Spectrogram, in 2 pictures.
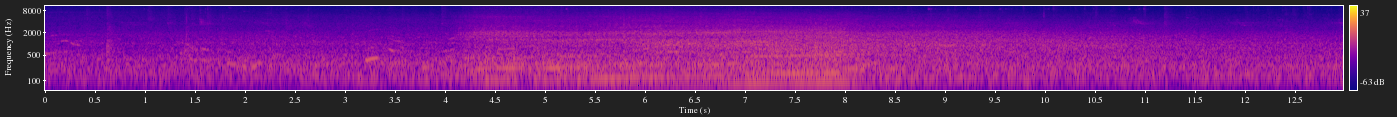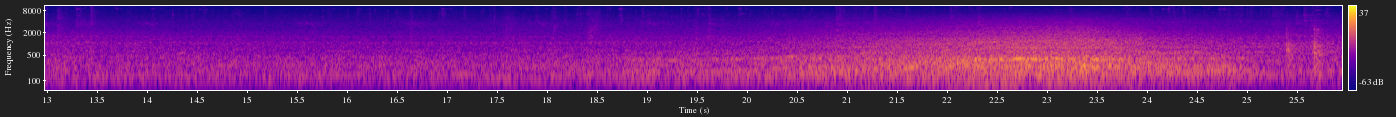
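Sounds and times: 
Brooklyn street traffic rumble at dawn: 0:00.0 - 0:25.9
vehicle passing: 0:04.0 - 0:09.7, 0:19.5 - 0:25.3.

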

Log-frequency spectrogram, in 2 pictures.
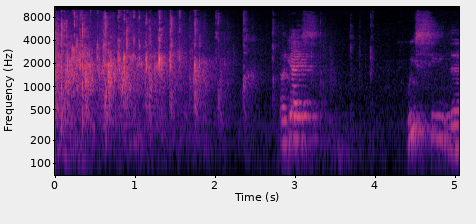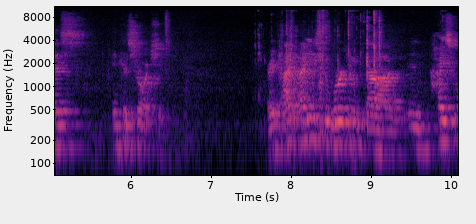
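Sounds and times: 
audience round of applause: 0:00.0 - 0:02.5
speech: 0:02.8 - 0:03.4, 0:04.4 - 0:06.6, 0:07.7 - 0:10.0.

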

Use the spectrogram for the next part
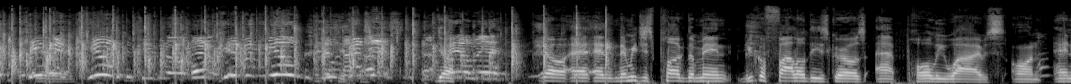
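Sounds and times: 
audience applause: 0:00.0 - 0:06.2
speech: 0:00.4 - 0:10.7.

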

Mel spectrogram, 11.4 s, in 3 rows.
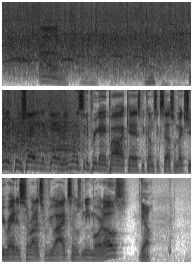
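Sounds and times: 
crowd clapping: 0:00.0 - 0:05.6
speech: 0:00.8 - 0:01.4, 0:02.8 - 0:11.3.

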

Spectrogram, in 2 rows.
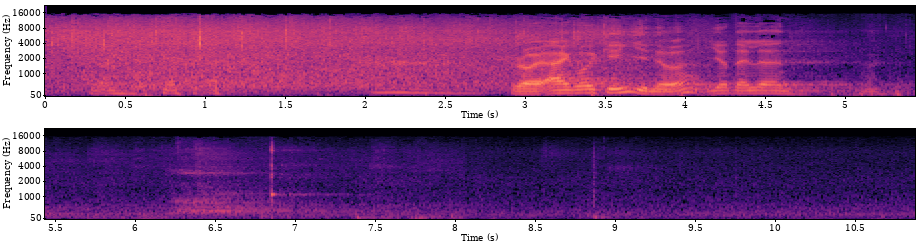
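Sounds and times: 
applause: 0:00.0 - 0:03.8
speech: 0:00.3 - 0:01.4, 0:02.0 - 0:05.3.

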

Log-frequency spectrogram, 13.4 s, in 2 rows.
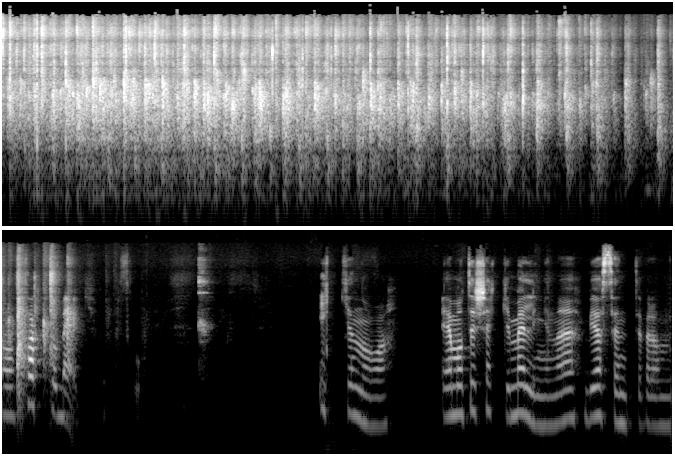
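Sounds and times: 
audience applause: 0:00.0 - 0:07.5
speech: 0:06.9 - 0:07.6, 0:10.2 - 0:13.3.

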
